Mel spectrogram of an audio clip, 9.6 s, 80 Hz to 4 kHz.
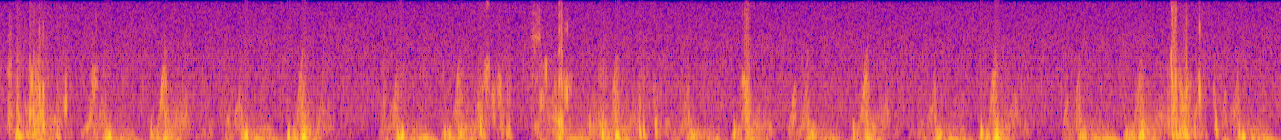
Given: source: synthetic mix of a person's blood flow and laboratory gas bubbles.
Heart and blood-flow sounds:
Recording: Doppler ultrasound of blood flow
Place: precordium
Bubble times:
0.05-0.38 s: bubbles
0.41-0.53 s: bubbles
0.67-0.74 s: bubbles
3.58-3.85 s: bubbles
3.98-4.31 s: bubbles
4.41-4.58 s: bubbles
4.77-4.97 s: bubbles
5.57-5.67 s: bubbles
8.75-9.07 s: bubbles
9.10-9.16 s: bubbles
From the record:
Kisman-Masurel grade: 222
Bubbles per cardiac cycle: several, 3 to 8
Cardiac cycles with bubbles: 10 to 50%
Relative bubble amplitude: moderate (0.250 to 0.450)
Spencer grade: 2 (many but less than half of the cardiac periods contain bubble signals, singularly or in groups)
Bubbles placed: only in the low amplitude regions of the cardiac cycle

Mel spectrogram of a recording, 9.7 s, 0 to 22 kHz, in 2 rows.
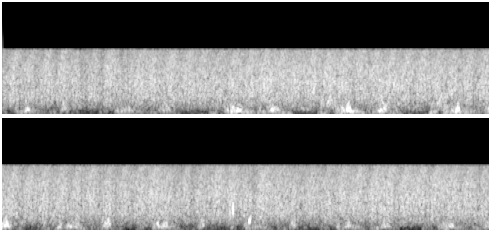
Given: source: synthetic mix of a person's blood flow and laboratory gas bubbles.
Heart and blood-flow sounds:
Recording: Doppler ultrasound of blood flow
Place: precordium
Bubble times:
6.39-6.55 s: bubbles
7.11-7.21 s: bubbles
7.29-7.38 s: bubbles
From the record:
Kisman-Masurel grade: 212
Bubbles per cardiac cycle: several, 3 to 8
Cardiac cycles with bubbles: 1 to 10%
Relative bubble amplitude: moderate (0.250 to 0.450)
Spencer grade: 1 (occasional bubble signal discernible with the cardiac motion signal, with majority of cardiac periods free of bubbles)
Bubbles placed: anywhere in the cardiac cycle

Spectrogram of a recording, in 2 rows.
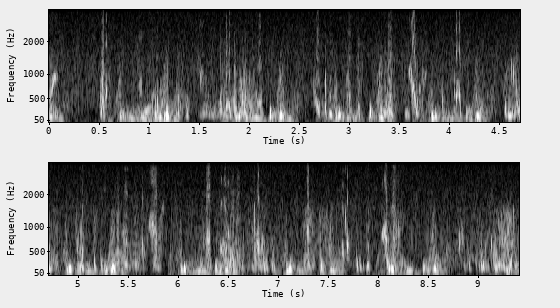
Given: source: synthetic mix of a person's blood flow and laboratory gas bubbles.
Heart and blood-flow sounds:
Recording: Doppler ultrasound of blood flow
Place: precordium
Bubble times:
0.00-0.09 s: bubbles
0.47-0.61 s: bubbles
0.86-1.16 s: bubbles
1.26-1.41 s: bubbles
1.48-2.15 s: bubbles
2.63-2.86 s: bubbles
2.96-3.04 s: bubbles
3.07-3.14 s: bubbles
3.28-3.47 s: bubbles
3.55-3.78 s: bubbles
3.90-3.98 s: bubbles
4.02-4.14 s: bubbles
4.53-4.83 s: bubbles
4.96-5.10 s: bubbles
5.14-5.32 s: bubbles
5.35-5.87 s: bubbles
6.17-6.98 s: bubbles
7.24-7.51 s: bubbles
7.61-7.95 s: bubbles
8.02-8.33 s: bubbles
8.76-9.42 s: bubbles
From the record:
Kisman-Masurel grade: 342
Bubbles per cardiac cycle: rolling drumbeat, 9 or more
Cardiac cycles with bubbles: 100%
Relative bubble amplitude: moderate (0.250 to 0.450)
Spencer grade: 3 (all of the cardiac periods contain showers or single bubble signals, but not dominating or overriding the cardiac motion signals)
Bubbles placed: only in the low amplitude regions of the cardiac cycle

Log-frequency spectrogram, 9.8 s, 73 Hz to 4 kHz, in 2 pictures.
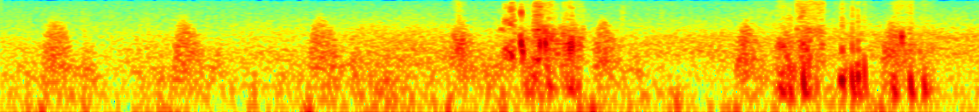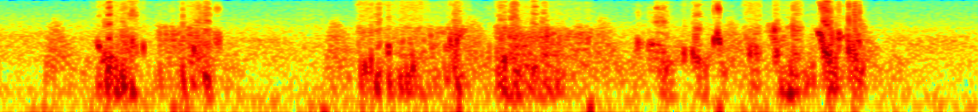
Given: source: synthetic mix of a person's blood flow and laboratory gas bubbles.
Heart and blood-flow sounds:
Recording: Doppler ultrasound of blood flow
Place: subclavian vein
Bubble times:
2.25-2.34 s: bubbles
2.48-2.93 s: bubbles
3.87-4.36 s: bubbles
4.43-4.67 s: bubbles
5.34-6.00 s: bubbles
6.66-7.25 s: bubbles
7.31-7.88 s: bubbles
8.05-8.57 s: bubbles
8.60-9.25 s: bubbles
From the record:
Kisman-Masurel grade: 333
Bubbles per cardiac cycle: rolling drumbeat, 9 or more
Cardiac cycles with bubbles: 50 to 99%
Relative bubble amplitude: loud (0.450 to 0.775)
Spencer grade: 3 (all of the cardiac periods contain showers or single bubble signals, but not dominating or overriding the cardiac motion signals)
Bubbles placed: anywhere in the cardiac cycle

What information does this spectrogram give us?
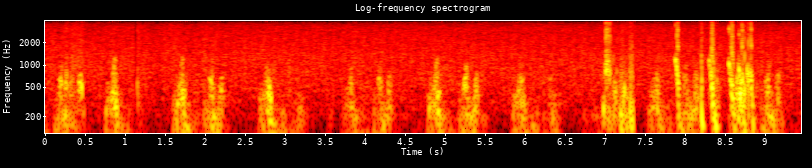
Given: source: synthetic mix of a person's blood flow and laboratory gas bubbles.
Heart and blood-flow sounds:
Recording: Doppler ultrasound of blood flow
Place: precordium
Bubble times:
0.24-0.50 s: bubbles
6.96-7.38 s: bubbles
7.87-8.00 s: bubbles
8.18-8.47 s: bubbles
8.52-8.90 s: bubbles
From the record:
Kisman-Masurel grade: 223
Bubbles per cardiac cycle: several, 3 to 8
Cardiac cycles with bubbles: 10 to 50%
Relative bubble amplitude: loud (0.450 to 0.775)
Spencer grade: 2 (many but less than half of the cardiac periods contain bubble signals, singularly or in groups)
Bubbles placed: anywhere in the cardiac cycle

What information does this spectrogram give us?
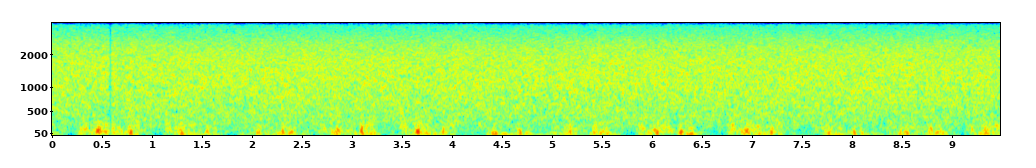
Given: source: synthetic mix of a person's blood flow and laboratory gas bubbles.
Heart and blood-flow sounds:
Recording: Doppler ultrasound of blood flow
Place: precordium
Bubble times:
no bubbles
From the record:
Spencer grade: 0 (complete lack of bubble signals)

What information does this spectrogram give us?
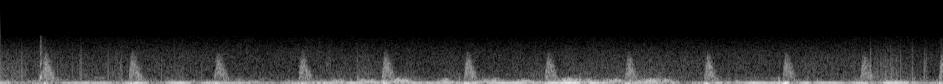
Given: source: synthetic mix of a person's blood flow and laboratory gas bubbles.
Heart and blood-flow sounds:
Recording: Doppler ultrasound of blood flow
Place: subclavian vein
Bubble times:
0.38-0.45 s: bubbles
From the record:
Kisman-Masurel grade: 111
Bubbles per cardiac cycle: 1 to 2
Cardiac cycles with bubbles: 1 to 10%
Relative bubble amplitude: barely perceptible (0.100 to 0.250)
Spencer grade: 1 (occasional bubble signal discernible with the cardiac motion signal, with majority of cardiac periods free of bubbles)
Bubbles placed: anywhere in the cardiac cycle

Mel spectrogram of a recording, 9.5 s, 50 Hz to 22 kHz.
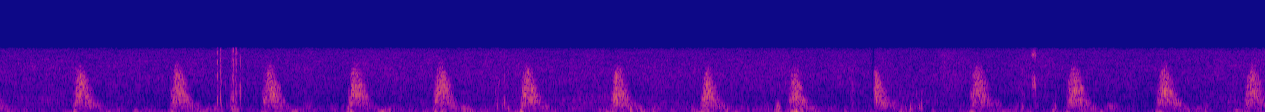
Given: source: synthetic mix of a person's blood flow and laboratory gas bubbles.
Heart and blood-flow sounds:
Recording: Doppler ultrasound of blood flow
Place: subclavian vein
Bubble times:
1.60-1.85 s: bubbles
3.71-3.97 s: bubbles
6.73-6.95 s: bubbles
7.65-7.69 s: bubbles
7.73-7.81 s: bubbles
From the record:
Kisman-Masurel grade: 121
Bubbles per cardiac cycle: 1 to 2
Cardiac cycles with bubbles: 10 to 50%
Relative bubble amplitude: barely perceptible (0.100 to 0.250)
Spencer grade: 2 (many but less than half of the cardiac periods contain bubble signals, singularly or in groups)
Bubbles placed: anywhere in the cardiac cycle

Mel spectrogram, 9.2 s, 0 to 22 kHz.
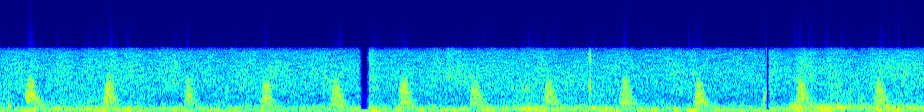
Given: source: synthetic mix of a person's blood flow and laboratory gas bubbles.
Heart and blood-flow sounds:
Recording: Doppler ultrasound of blood flow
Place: subclavian vein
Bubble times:
0.03-0.14 s: bubbles
5.11-5.37 s: bubbles
5.88-5.92 s: bubbles
8.27-8.43 s: bubbles
8.48-8.65 s: bubbles
From the record:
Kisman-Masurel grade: 121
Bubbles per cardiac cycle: 1 to 2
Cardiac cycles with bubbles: 10 to 50%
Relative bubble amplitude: barely perceptible (0.100 to 0.250)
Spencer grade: 2 (many but less than half of the cardiac periods contain bubble signals, singularly or in groups)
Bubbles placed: anywhere in the cardiac cycle

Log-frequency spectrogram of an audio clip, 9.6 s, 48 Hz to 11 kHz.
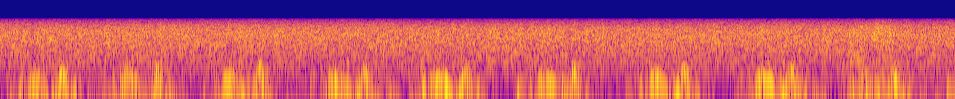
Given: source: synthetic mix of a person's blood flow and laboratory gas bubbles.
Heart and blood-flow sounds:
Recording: Doppler ultrasound of blood flow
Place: precordium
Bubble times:
2.62-2.71 s: bubbles
From the record:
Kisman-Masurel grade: 121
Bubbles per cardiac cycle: 1 to 2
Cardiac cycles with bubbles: 10 to 50%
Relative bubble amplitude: barely perceptible (0.100 to 0.250)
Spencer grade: 2 (many but less than half of the cardiac periods contain bubble signals, singularly or in groups)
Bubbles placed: only in the low amplitude regions of the cardiac cycle

